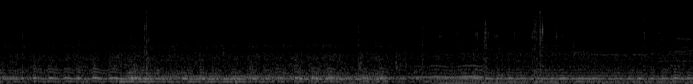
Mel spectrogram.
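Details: Wasps swarming busily around their nest, recorded as close as possible: an unbroken droning hum, with one wasp's wavering whine rising above it near the end and faint clicks scattered through.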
